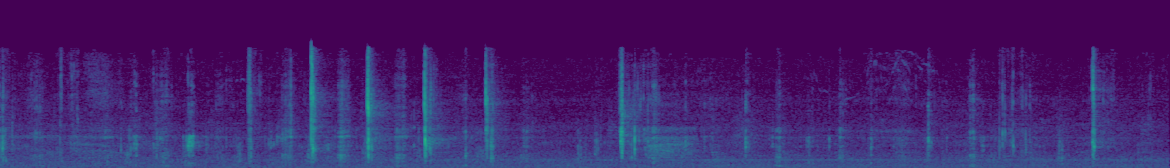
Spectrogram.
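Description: Faint mouth sounds of a person chewing a mouthful of biryani, with soft scattered clicks, over a steady low hum.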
